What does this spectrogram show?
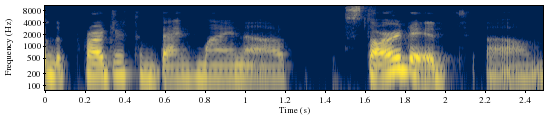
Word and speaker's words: Bank Myna: Bank Myna, but maybe you pronounce it better in English. No, no, I prefer Bank Myna.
